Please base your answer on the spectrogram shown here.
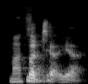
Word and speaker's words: Matsya: Matsya, yeah.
